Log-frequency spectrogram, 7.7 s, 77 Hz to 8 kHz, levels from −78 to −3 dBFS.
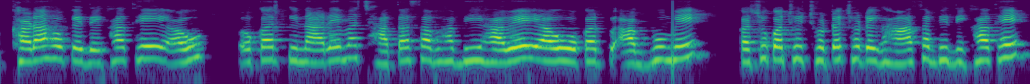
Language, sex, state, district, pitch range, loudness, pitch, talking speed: Chhattisgarhi, female, Chhattisgarh, Jashpur, 270-310 Hz, -17 LUFS, 290 Hz, 185 wpm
